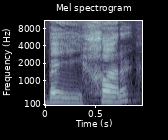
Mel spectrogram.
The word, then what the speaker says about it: Behar: en este sábado compartimos la pareja llamada bajar algunos pronuncian bajar que prácticamente es en el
